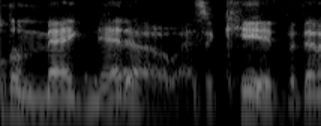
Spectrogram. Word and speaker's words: Magneto: conversation in the bullpen whether it's Magneto or Magneto and it was like he's a great villain there's no way Neato is in his name but that's the actual word Magneto it's a thing exactly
